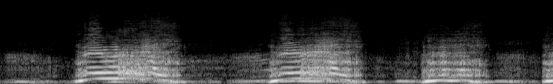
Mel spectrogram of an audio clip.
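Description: An African lion roars in deep, rough bursts, each lasting about a second, repeated three times.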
